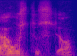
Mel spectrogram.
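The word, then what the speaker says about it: Augustus: 축조한 한를 로마황제 가이사 아구스도 성에서 아구스도 아고 하는데 아우구스투스 그 로마 발음으로 하면 어 여러분이 잘 알고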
